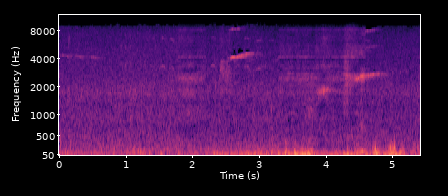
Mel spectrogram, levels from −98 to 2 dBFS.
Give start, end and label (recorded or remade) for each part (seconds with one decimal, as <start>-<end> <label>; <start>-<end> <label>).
0.0-1.8 recorded; 1.8-2.2 remade; 2.2-3.3 recorded; 3.3-4.6 remade; 4.6-5.4 recorded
